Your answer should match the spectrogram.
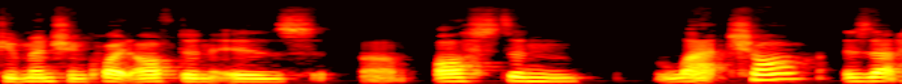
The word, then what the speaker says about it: Austin Latchaw: your book that you mention quite often is Austin Latchaw.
